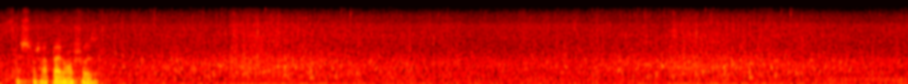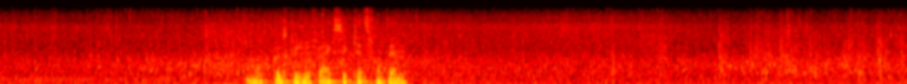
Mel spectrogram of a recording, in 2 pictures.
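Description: Water pours and splashes into a basin.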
